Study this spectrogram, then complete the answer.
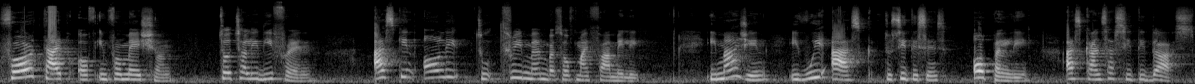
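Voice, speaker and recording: The speaker has a Spanish accent and a moderate pace, with very wide swings in pitch. Room echo can be heard in the recording. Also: woman, fairly high pitch for a woman. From Spain, near Barcelona. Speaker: conference speaker on open data. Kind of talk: conference presentation. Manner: halting.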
